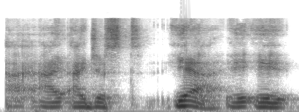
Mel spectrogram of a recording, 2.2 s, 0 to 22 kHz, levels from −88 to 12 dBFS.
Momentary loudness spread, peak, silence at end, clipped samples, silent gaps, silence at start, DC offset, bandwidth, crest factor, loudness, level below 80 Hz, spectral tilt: 7 LU; 0 dBFS; 0.05 s; under 0.1%; none; 0.05 s; 0.2%; 12.5 kHz; 18 dB; -17 LUFS; -46 dBFS; -4.5 dB/octave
